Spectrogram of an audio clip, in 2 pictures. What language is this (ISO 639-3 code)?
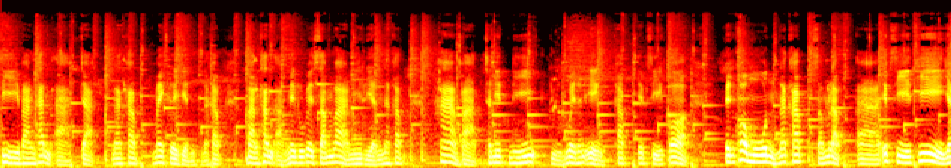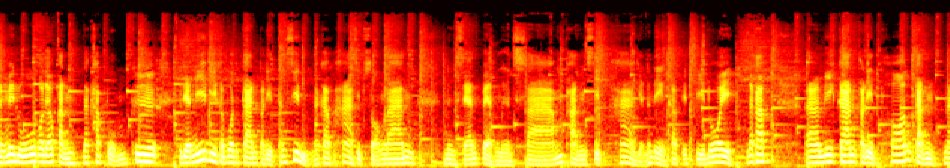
tha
